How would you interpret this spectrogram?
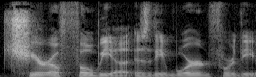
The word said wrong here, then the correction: cherophobia: It must be cherophobia. Cherophobia. – Spell it. – C-H-E-R-O phobia. – Chero. – It's not the fear of Cher. It comes from the Greek word chero, which means to rejoice.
